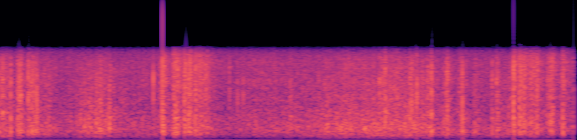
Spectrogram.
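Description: Fireworks display: dense, rapid crackling and popping of bursting shells. A sharper bang comes about one and a half seconds in, and a thicker run of bangs near the end.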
